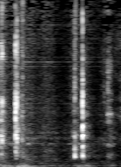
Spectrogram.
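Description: Several quick keystrokes on a computer keyboard tap out a short name in small bursts, close and fairly faint, with brief pauses between clusters and no talking.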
